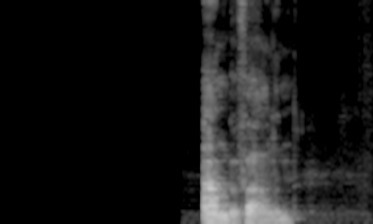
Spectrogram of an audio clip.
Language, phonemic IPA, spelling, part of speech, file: Dutch, /ˈambəˌvalə(n)/, aanbevalen, verb, Nl-aanbevalen.ogg
- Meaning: inflection of aanbevelen: 1. plural dependent-clause past indicative 2. plural dependent-clause past subjunctive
